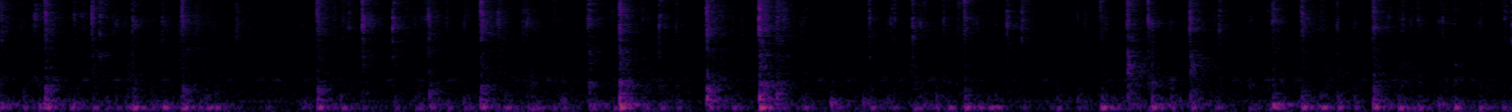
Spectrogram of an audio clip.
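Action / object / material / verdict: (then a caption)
tap / aluminium keyboard with plastic keys / plastic / none. Fingertips type continuously on the white plastic keys of a thin aluminium wireless keyboard. The result is a steady stream of short, bright clicks over a soft low thump, with brief louder bursts where several keys land close together.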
